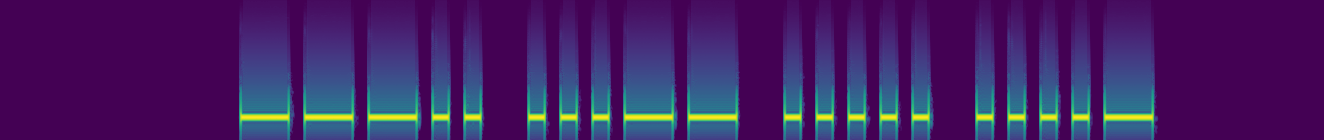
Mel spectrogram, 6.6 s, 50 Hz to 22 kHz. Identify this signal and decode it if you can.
Morse code, heard as a keyed tone, about 15 wpm, 700 Hz. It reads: 8354
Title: Numbers - 4-Digit 15wpm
